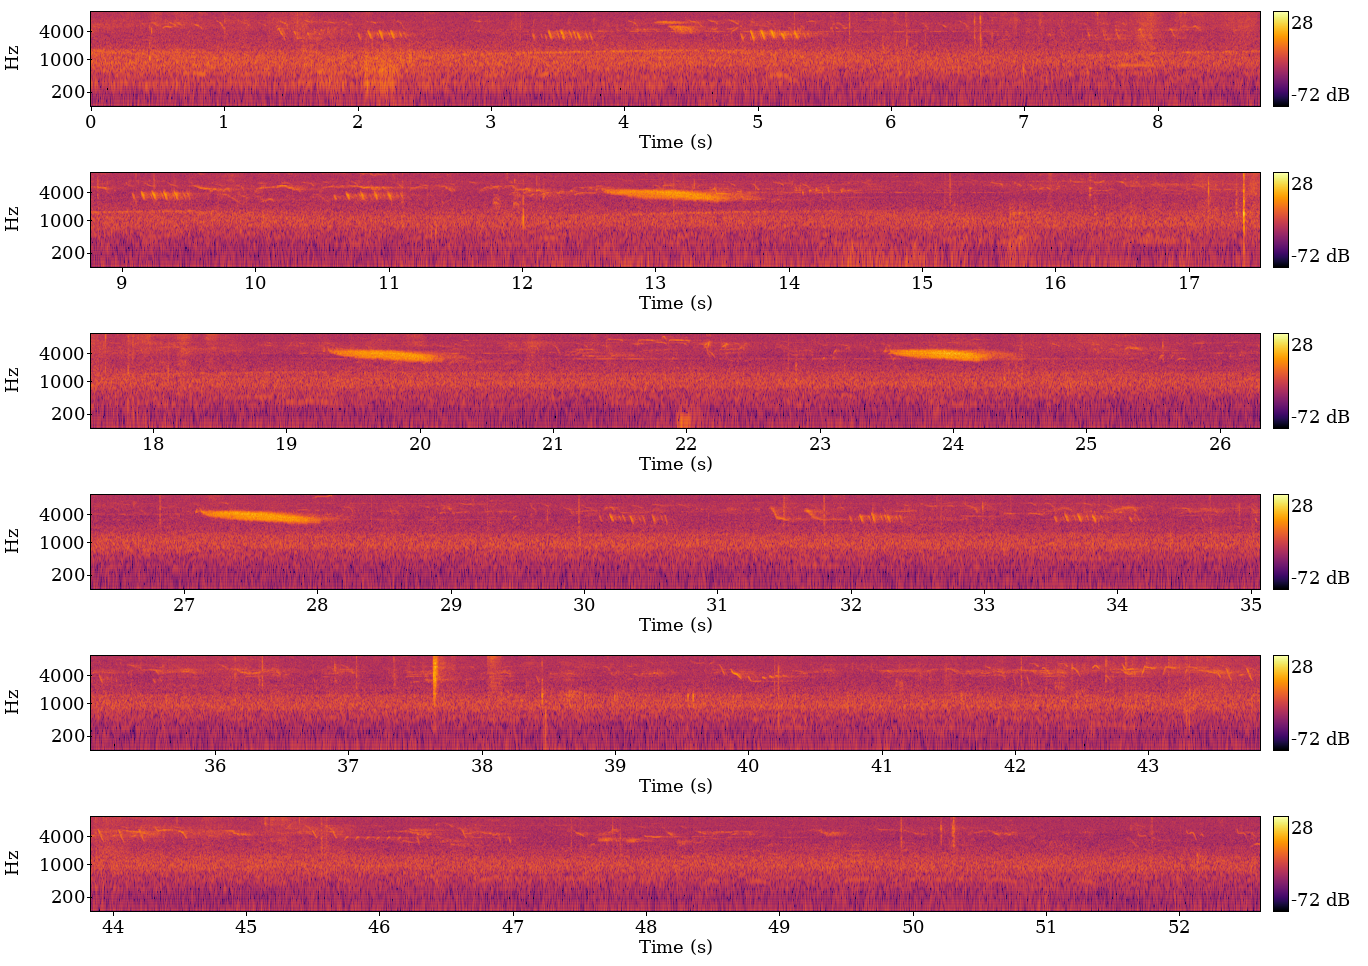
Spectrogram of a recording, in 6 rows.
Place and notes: Rewlwy Rd., Oxford, UK - on bridge, ambience
on the bridge, Rewley Rd., early spring morning ambience
(Sony PCM D50)
Oxfordshire, UK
